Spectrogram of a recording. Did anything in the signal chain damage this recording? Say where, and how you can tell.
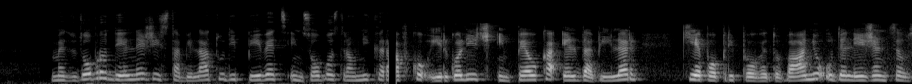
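Yes. After "tudi pevec in zobozdravnik", at 3.89 s, an 80 ms gap appears. The speech returns duller, shifted roughly 5 dB in level, over a new noise floor about 35 dB down. The spectrogram shows nothing above 6.8 kHz from there onward. This likely means the input switched to a poorer device at the driver stage.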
